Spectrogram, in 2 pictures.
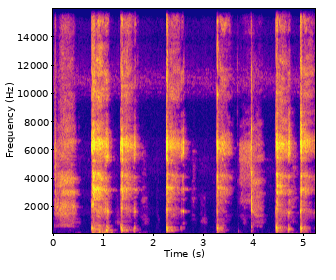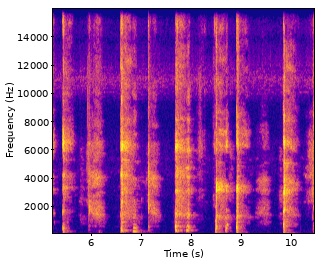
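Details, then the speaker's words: Woman performing a cough/hawking challenge: repeated forceful harsh coughs with throat-clearing hawks in quick succession, about a dozen bursts; acted, deliberate coughing. "তো একটু ভালো কাশি কাশি হয়েছে, তো চলো ভাবলো কক চ্যালেঞ্জটা করাই যাক।"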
